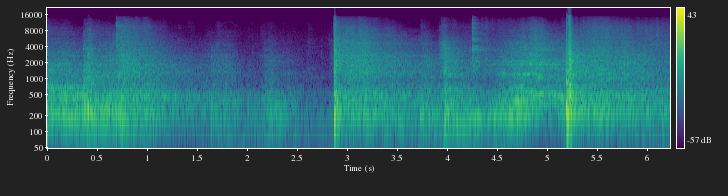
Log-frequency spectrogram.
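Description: Expanded-metal grill grate rattling and clanking against a cut-open 55-gallon steel drum as it is lifted out, with two sharp metal bangs, about three seconds in and about five seconds in, the second the louder.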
